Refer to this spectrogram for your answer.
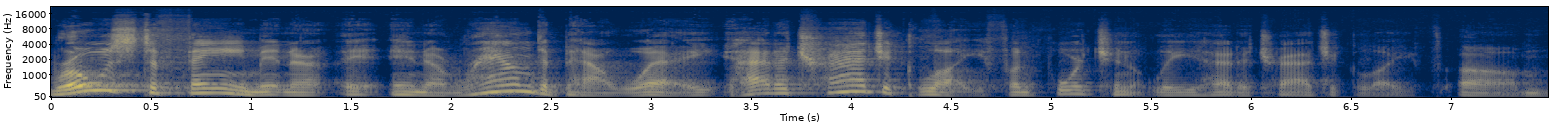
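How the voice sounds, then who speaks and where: The speaker has a New Jersey accent and talks at a fairly slow pace. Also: man. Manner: casual, hesitant with fillers.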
